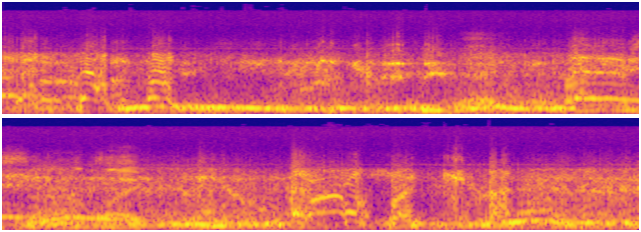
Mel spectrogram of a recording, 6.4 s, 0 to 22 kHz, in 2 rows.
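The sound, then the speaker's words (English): Race cars roar around a track, heard from turn 4, in a steady, loud, continuous wash of engine noise, with a man talking over the din throughout. “Listen to that. That is the roaring, rolling listen thunder.”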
